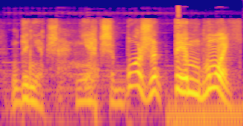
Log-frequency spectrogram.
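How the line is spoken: Shouting. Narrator (Russian): кричал он

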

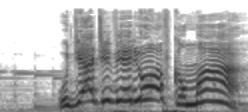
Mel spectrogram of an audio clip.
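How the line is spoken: Child shouting. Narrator (Russian): закричал мальчик матери

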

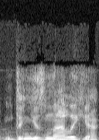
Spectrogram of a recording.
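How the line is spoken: Pleading mother. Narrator (Russian): взмолилась мать

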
